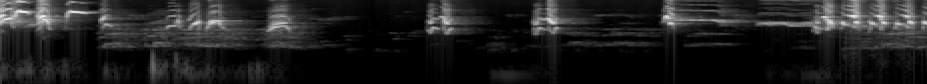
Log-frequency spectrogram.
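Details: Agitating song of an Oriental magpie-robin aimed at other magpie-robins, bursts of rich warbled and whistled phrases broken by short silences, ending in a fast dense chattering sequence.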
